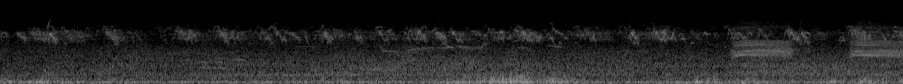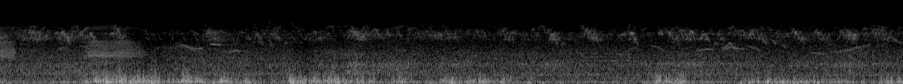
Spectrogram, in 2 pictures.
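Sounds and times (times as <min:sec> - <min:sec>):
bird harsh caws: 0:07.3 - 0:10.6.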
